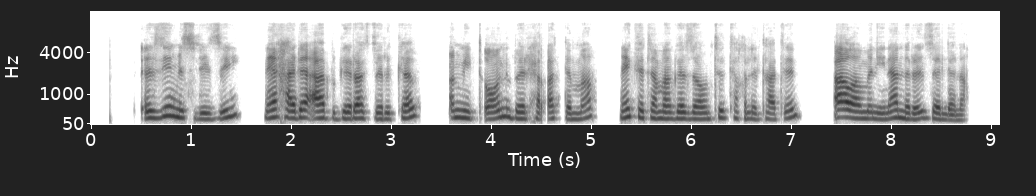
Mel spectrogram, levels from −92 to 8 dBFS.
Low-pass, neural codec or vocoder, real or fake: 10.8 kHz; codec, 24 kHz, 3 kbps, HILCodec; fake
